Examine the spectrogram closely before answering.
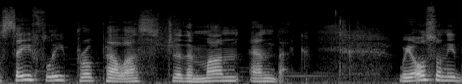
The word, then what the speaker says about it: Mun: And you will notice that we call it Mun because it's written M-U-N, as opposed to the Earth's moon, which is spelled M-O-O-N.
